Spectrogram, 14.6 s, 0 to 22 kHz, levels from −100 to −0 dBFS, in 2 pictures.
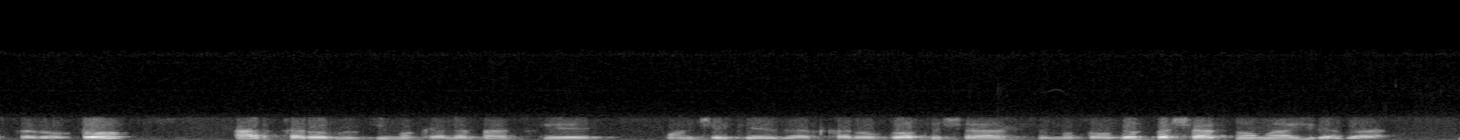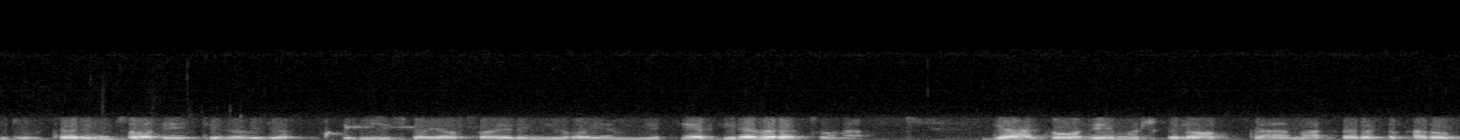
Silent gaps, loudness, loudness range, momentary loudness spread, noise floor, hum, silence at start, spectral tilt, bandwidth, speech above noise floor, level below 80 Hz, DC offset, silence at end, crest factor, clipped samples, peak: none; -29 LUFS; 6 LU; 15 LU; -65 dBFS; none; 0.1 s; -9 dB/octave; 3.7 kHz; 37 dB; -78 dBFS; under 0.1%; 0 s; 22 dB; under 0.1%; -8 dBFS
